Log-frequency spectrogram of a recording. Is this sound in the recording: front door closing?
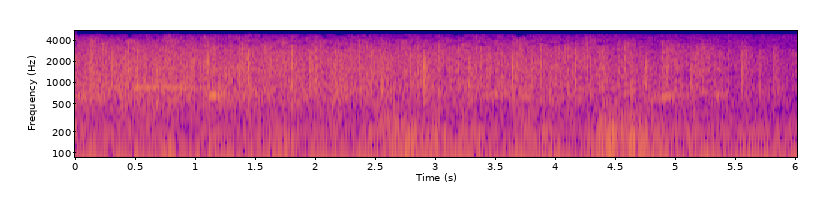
no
